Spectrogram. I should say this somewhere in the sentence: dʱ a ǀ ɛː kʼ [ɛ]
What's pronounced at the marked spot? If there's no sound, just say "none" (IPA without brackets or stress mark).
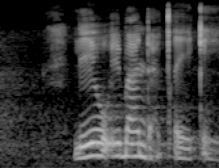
ɛ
